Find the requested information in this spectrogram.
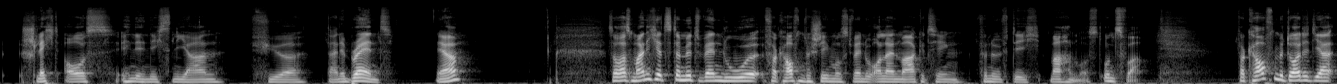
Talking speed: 145 wpm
